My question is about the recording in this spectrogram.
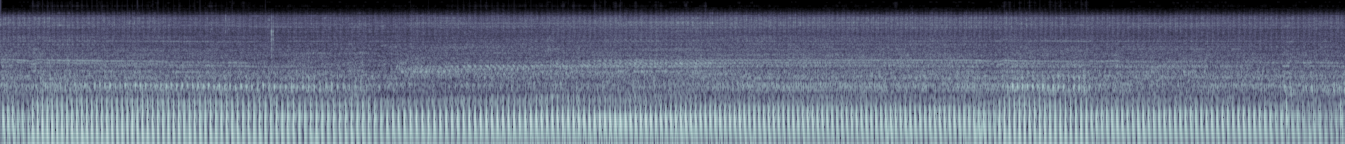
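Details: New Bullet single-cylinder pulling under load with a more open DNA air filter cover fitted and the document holder removed: deep steady thump with a faint dry buzz the owner suspected; comments concluded it is normal.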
